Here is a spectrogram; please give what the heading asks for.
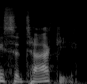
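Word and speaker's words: Sitake: Kalani Satake is 13-4. Is that a Japanese dish? It's the shiitake. How do you pronounce his name?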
